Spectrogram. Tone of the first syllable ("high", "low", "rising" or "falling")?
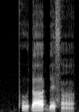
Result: falling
